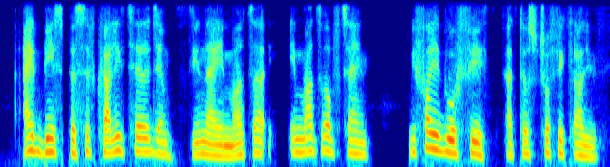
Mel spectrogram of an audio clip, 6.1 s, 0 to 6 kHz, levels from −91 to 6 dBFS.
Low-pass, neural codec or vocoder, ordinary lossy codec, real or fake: 5.4 kHz; codec, 16 kHz in and 24 kHz out, 0.6 kbps, FocalCodec, streaming, 4096 codes; Opus, 24 kbps; fake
